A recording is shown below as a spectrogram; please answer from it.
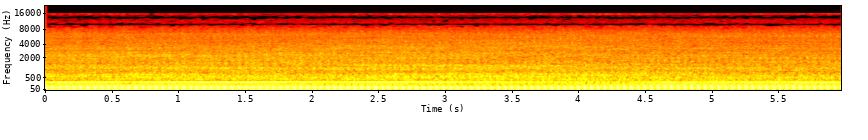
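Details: Fekon Rev-X 125 single-cylinder motorcycle, about 3 years old, warming up: steady low even idle; it had been dying when throttled.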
